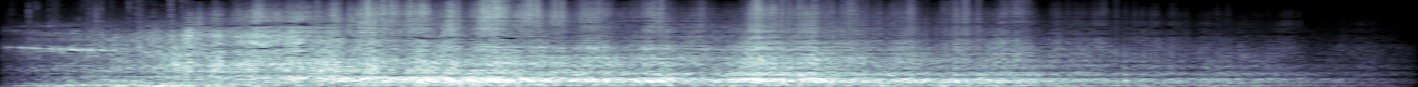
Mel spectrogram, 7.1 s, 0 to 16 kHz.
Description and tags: Celebrations took place in İzmit yesterday (on 25 June) on the 101st anniversary of its liberation during our war of independence against occupying forces. I recorded this fighter jet during its flight with TW Recorder on my iPhone SE 2nd Generation and then extracted some sections where not much except the plane itself was heard.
